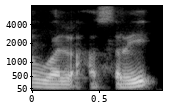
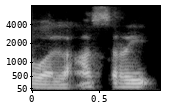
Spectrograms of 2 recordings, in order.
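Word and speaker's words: والعصر: Tapi kalau disukun kita wakof ya, bukan disukun, di wakof, ketika bacanya diberhentikan di kata tersebut, maka kita nggak bacanya wal asri, yang diajarin wal asr gitu kan.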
